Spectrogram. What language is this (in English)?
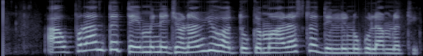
Gujarati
